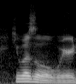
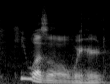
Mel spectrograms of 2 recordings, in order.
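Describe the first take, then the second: First: "He was a little weird" repeated louder, insisting; louder insistent repeat. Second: Said in the usual way. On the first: Real, not acted. To listeners about Peter, repeating louder and insistent.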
